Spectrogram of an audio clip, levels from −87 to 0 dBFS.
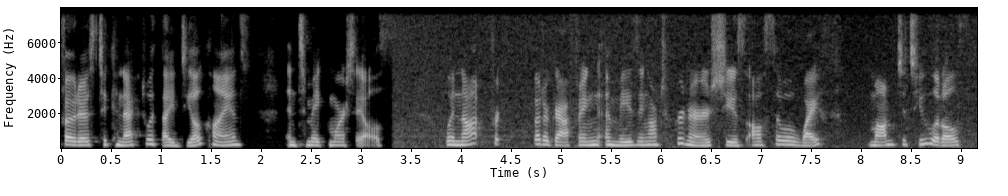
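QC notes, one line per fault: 3.30–3.67 s, noise suppressor catching up: room noise jumps up and leaks through lightly reduced, then sinks about 5 dB over 370 ms as the suppressor's estimate adapts.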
